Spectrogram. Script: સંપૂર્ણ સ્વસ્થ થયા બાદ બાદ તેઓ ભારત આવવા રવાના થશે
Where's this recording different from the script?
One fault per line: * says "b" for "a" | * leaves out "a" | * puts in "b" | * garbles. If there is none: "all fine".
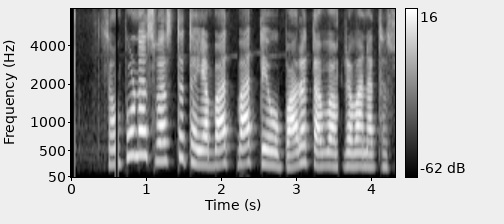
all fine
